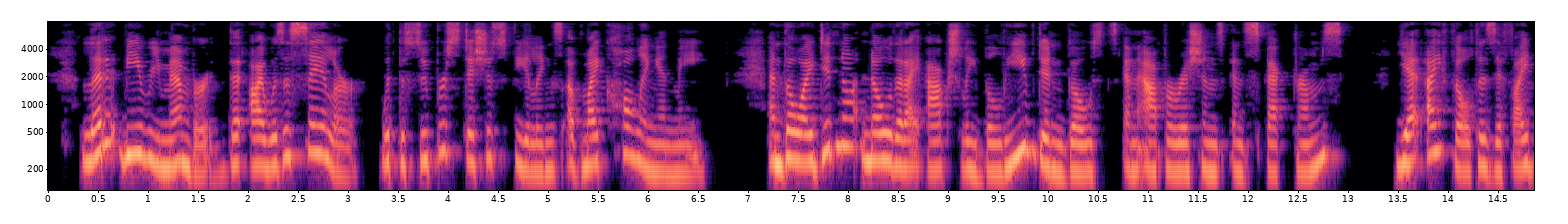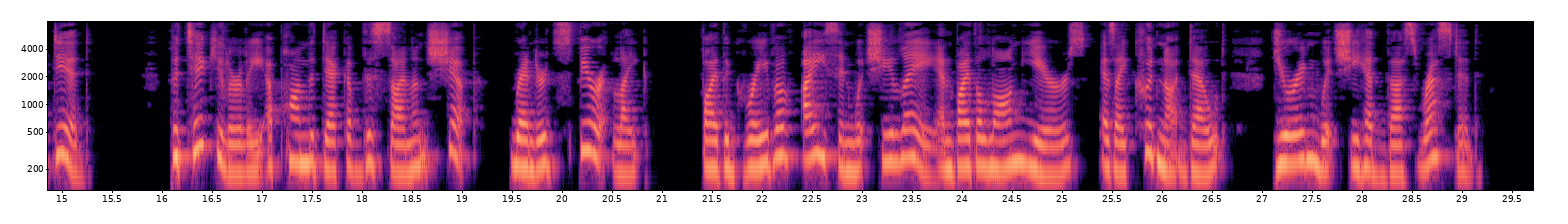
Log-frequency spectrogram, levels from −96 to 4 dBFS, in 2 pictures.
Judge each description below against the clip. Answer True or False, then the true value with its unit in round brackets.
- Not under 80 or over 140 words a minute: False (155 wpm)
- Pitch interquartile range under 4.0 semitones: False (4.4 semitones)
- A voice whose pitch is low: False (215 Hz)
